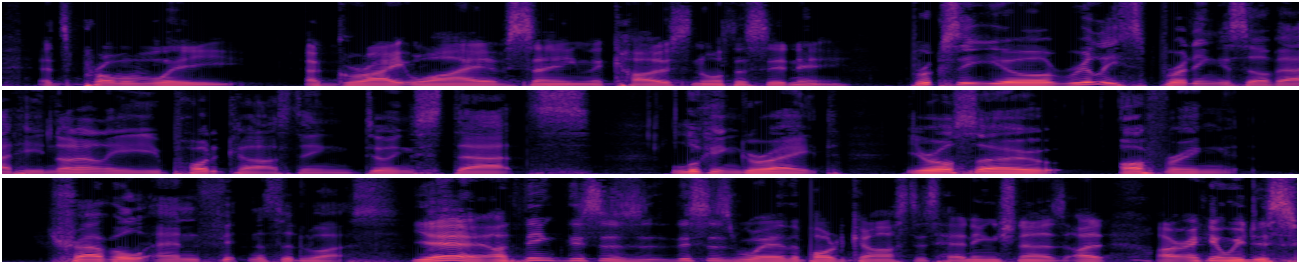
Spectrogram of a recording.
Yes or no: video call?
no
